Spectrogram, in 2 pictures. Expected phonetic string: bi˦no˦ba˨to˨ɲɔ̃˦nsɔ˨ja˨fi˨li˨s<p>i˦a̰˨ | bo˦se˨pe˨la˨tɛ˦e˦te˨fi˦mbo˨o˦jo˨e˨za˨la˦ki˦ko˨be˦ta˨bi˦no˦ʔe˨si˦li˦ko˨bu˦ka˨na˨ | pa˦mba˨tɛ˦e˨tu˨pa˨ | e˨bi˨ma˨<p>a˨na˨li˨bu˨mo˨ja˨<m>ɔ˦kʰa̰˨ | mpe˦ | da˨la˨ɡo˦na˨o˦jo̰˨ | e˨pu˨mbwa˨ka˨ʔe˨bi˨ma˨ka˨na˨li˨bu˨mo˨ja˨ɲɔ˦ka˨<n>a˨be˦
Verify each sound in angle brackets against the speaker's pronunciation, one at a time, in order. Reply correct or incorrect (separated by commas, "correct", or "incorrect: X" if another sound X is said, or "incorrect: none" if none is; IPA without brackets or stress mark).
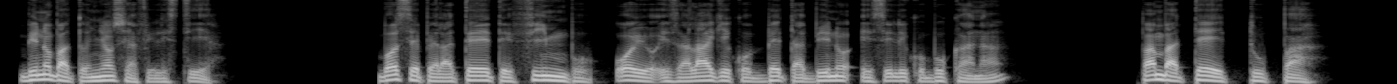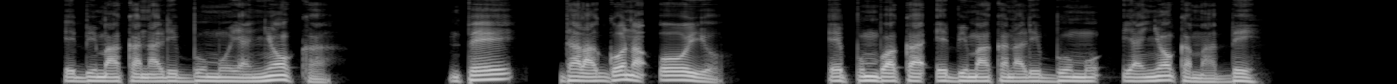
incorrect: t, incorrect: k, incorrect: ɲ, incorrect: m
